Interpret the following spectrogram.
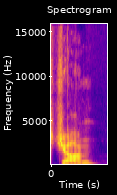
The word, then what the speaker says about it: Jean: was kicking myself because I should know it's it's it's John because it's like Jean Luke Bard should have just got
